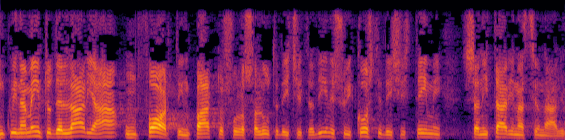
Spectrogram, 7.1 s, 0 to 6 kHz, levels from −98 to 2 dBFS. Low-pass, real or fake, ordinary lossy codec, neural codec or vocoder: 5.4 kHz; real; none; none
